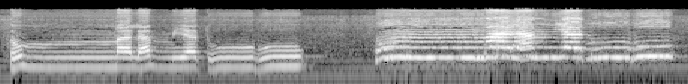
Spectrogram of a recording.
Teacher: یہ میم مشدد حرف غنہ ہے یہاں غنہ کیجئے. یہ میم ساکن جو ہے یہاں اظہار شفوی ہوگا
